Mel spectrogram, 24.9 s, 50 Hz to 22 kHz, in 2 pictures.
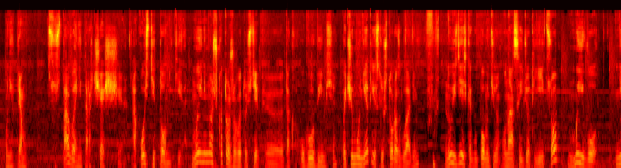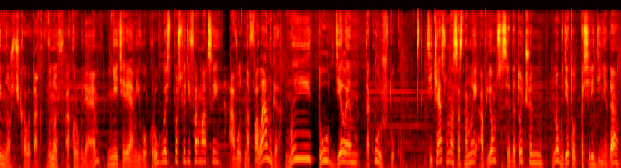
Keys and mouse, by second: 0.0-24.8 shift+drag, 19.4-22.6 middle drag, 22.6-23.8 d.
